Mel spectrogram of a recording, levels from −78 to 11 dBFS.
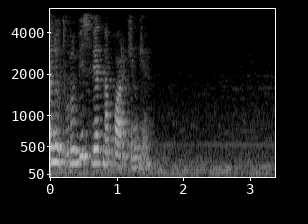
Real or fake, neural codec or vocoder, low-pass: real; none; 5.4 kHz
